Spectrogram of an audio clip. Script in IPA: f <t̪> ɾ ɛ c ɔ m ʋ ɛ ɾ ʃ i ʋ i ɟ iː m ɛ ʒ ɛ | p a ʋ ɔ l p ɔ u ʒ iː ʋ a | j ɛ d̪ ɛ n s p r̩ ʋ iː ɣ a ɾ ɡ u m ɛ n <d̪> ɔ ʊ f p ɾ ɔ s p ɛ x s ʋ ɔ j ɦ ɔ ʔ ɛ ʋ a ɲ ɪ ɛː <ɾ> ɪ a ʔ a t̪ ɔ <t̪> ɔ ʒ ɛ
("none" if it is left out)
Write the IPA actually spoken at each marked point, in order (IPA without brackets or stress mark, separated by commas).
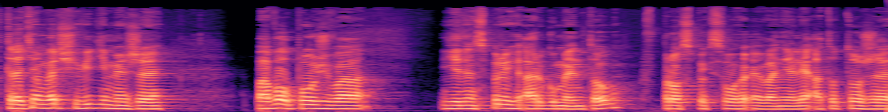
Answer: t̪, t̪, l, t̪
